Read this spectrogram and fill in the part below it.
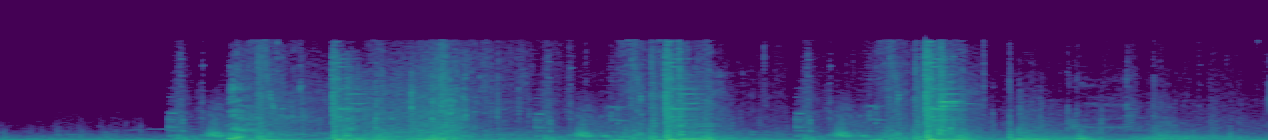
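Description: Hands thud against ledges while climbing a building.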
